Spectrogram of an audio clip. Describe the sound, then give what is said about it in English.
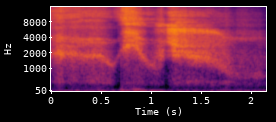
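A voice imitates the sizzle of a turkey lowered slowly into hot deep-fryer oil with a breathy, hissing crackle, two bursts of steady high hiss lasting about two seconds, moderately quiet. “That's not gunfire. It's not fucking Iraq. It's like a sizzle.”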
